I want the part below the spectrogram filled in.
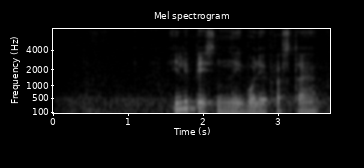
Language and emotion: Russian, neutral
